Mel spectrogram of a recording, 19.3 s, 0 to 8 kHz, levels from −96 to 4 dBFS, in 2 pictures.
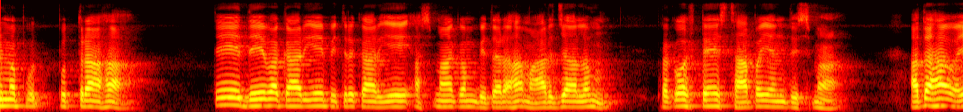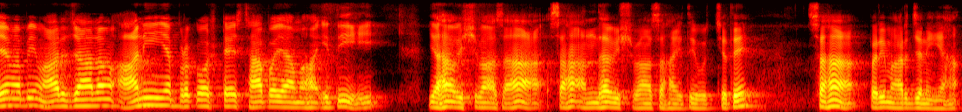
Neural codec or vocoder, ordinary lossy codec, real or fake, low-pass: none; none; real; 7.2 kHz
